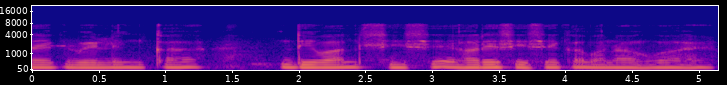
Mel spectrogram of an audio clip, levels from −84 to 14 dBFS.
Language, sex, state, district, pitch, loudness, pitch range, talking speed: Hindi, male, Bihar, East Champaran, 125 Hz, -33 LUFS, 125-130 Hz, 130 wpm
